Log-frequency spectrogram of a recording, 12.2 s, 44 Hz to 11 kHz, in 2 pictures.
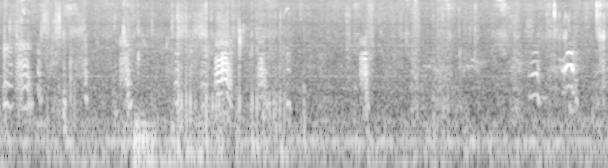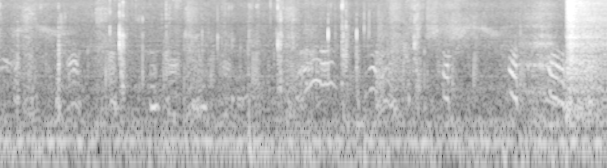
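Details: Five-day-old field-type Labrador Retriever puppies, born to grand champion biscuit, fussing noisily as they start nursing just after 1 pm; scattered short squeaky whines and grunts from several pups over a low steady hum, with occasional human voice.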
